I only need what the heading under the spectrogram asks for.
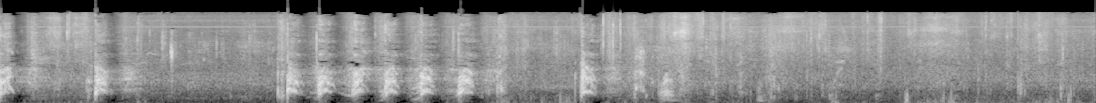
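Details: Boxer puppies about four and a half weeks old, on their first moments in the park, giving a run of high, yappy barks roughly every half second, then quieter yips amid rustling and outdoor background hiss.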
